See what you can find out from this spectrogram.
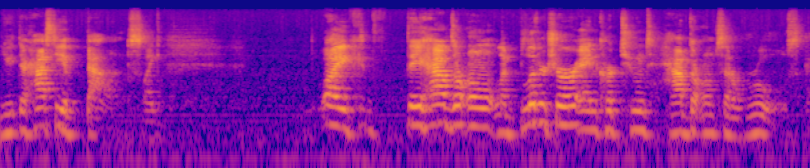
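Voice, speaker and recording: A man's voice: on the high side, fairly bright tone. A man giving a casual, rambling spoken review in an exasperated, emphatic way. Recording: roomy echo, distant from mic.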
